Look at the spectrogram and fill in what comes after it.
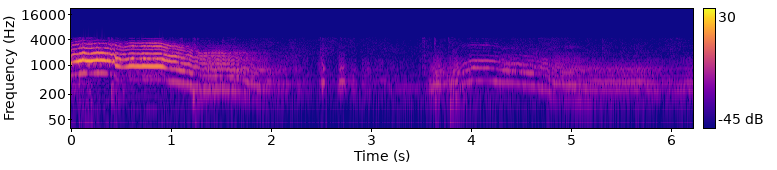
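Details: Cat uttering two long, loud, wavering meows that slide downward, the first strongest, with faint clicks between them.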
